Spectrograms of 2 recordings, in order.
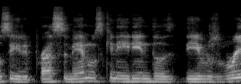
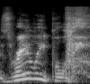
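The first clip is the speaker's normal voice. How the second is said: laughing through words, pitched up; 6 semitones higher, 6 dB louder than usual. Reading a news headline aloud, laughing while talking. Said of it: "I can't even say it without laughing".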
